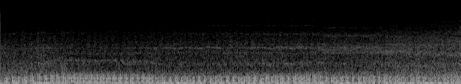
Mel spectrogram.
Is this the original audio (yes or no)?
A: yes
